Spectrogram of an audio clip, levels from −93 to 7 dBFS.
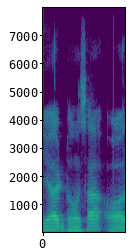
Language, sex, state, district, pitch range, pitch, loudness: Hindi, male, Jharkhand, Jamtara, 105-120 Hz, 110 Hz, -32 LUFS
